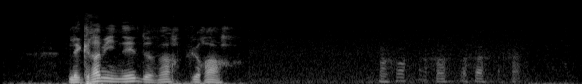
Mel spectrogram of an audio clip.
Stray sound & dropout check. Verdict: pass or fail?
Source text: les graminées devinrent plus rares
fail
